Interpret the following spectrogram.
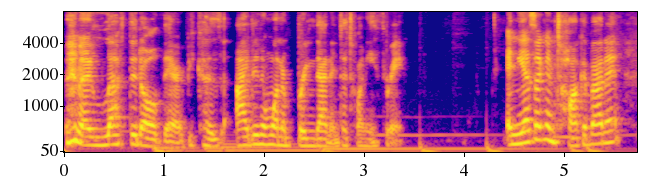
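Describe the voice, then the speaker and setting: A woman in her twenties talks through her own podcast, candid and chatty, slipping in "like" and "um" constantly. Her voice sits a little low for a woman and carries a faint sickly edge. Soft music plays faintly underneath. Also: animated, a little fast, husky. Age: 20s. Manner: candid and chatty, many fillers. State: slightly sick. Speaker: podcast host. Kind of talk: casual solo podcast talk.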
